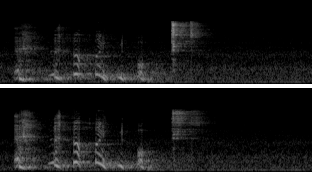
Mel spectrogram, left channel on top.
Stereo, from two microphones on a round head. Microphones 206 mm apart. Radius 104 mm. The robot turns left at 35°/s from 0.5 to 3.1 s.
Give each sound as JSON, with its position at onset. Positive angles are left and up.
{"t": 0.1, "sound": "a giggle", "side_deg": -35, "distance_m": 0.5}
{"t": 1.7, "sound": "breaking glass", "side_deg": 75, "distance_m": 1.1}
